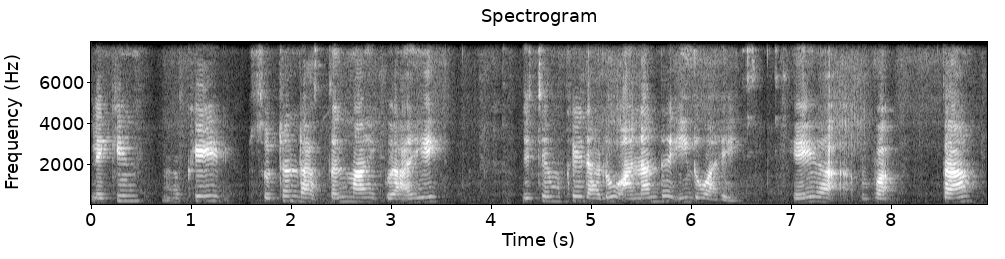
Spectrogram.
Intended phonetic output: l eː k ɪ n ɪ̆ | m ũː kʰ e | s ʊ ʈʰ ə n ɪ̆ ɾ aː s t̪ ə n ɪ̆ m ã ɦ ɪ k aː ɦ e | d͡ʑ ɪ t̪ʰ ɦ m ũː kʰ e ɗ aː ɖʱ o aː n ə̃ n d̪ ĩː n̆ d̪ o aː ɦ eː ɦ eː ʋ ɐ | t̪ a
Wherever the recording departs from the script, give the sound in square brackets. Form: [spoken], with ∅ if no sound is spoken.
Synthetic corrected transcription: l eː k ɪ n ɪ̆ | m ũː kʰ e | s ʊ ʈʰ ə n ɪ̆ ɾ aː s t̪ ə n ɪ̆ m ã ɦ ɪ k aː ɦ e | d͡ʑ ɪ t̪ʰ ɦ m ũː kʰ e ɗ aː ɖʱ o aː n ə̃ n d̪ ĩː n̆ d̪ o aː ɦ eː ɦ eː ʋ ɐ | t̪ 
